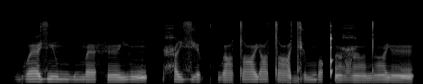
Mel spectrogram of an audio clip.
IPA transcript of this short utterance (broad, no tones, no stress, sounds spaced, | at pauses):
ɡʷ æ zʲ ũ m i m æ h ɛ̃ j ũ | ħ i zʲ æ kʷʰ æ tˤ æ j i tˤ æ dʲ ɜ m o qʼ ɛ̃ ʕ ɛ̃ dˤ ɛ̃ j ɛ̃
